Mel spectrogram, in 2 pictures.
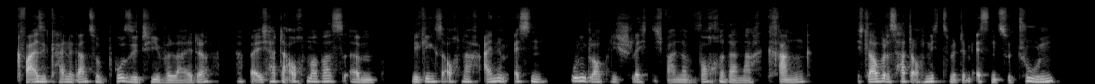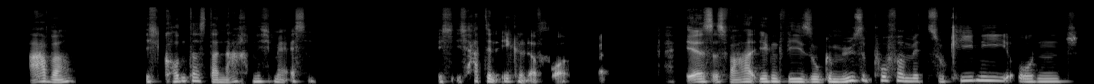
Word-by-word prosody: quasi 130 -2 +6
keine 120 -2 -2
ganz 125 +3 +1
so 120 -4 -3
positive 110 -7 0
leider, 100 +7 -1 0.3
weil - - +3
ich 110 - -3
hatte 135 - 0
auch - - +1
mal 130 -2 +1
was, 135 0 -1
ähm, 105 -1 0 0.3
mir 110 0 +1
ging's 130 +2 0
auch - - -2
nach 120 -1 -2
einem 140 +5 +2
Essen 125 -2 -1 0.2
unglaublich 120 -8 +1
schlecht. 110 0 -3
Ich - - -9
war 100 +2 -2
'ne 105 -2 -3
Woche 125 +2 -1
danach 100 -1 -2
krank. 105 +3 +1 0.4
Ich - - -6
glaube, 125 +4 +6
das 120 - -1
hatte 135 - +3
auch - - -3
nichts 130 0 -1
mit 110 - -1
dem - - -3
Essen 110 -1 0
zu 105 -2 -3
tun, 135 +4 +1 0.7
aber 115 +6 +4 0.7
ich 125 +2 -5
konnte 155 +4 +1
das 150 - -3
danach 110 +6 -1
nicht 130 0 -3
mehr 115 -1 -4
essen. 135 +1 -6 1.2
Ich - - -7
ich - - -6
hatte - - +2
'n - - 0
Ekel - - -1
davor. - - -2 1.1
W - - +4
ja, - - +8
es 125 +1 +4
es 115 0 0
war 120 +5 +2
irgendwie 130 -1 +3
so 120 0 +1
Gemüsepuffer 165 - +1
mit 145 -1 -1
Zucchini 175 +6 0
und, 130 0 -2
125 Hz, 175 wpm, -26 LUFS, 110-135 Hz, 1.2 s, ja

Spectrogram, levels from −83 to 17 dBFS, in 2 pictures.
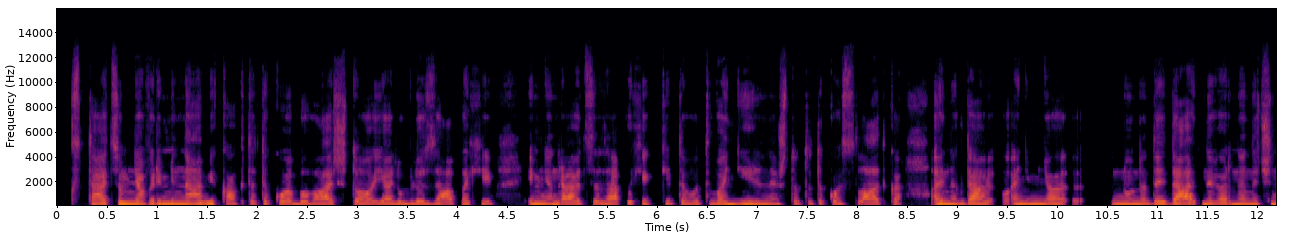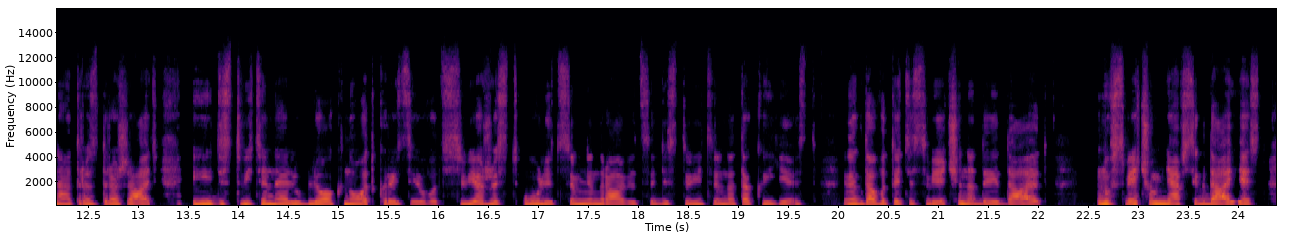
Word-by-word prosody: Кстати, 265 +1 -1
у - - +9
меня 245 0 +5
временами 250 +2 +4
как-то 215 -3 -4
такое 230 +1 -1
бывает, 215 +3 +1
что 225 -5 -1
я 215 -1 0
люблю 210 +1 0
запахи, 200 +4 -2 0.3
и 215 - +1
мне 220 -2 +4
нравятся 220 0 +1
запахи 230 - -1
какие-то 225 -2 -7
вот 205 0 -5
ванильное, 215 +1 +2
что-то 205 -1 -9
такое 215 0 -4
сладкое, 200 -4 -2 0.3
а 250 - +4
иногда 200 -1 +4
а - - -8
они 210 0 +2
меня, 200 -2 +2
э, - - -10 0.3
ну, 215 -1 +2
надоедают, 195 - +4
наверное, 200 -3 +2
начинают 210 +1 -1
раздражать. 200 0 -1 0.3
И 205 -1 +4
действительно, 205 +3 -1
я 195 - +2
люблю 195 0 +1
окно 195 +1 +1
открыть, 225 -5 -4
и 205 - -4
вот 200 0 -8
свежесть 215 +1 -2
улицы 215 -3 -2
мне 195 0 +1
нравится. 190 +2 -2
Действительно, 200 0 -4
так 195 0 -4
и - - 0
есть. 195 +1 -7 0.3
Иногда 200 0 +2
вот 235 +1 -4
эти 220 -1 -2
свечи 210 +6 -4
надоедают. 205 0 -1 0.5
Ну, 260 +1 +6
свечи 265 +8 -1
у - - +3
меня 250 -2 +4
всегда 210 -4 +1
есть, 260 -9 -1
210 Hz, 145 wpm, -25 LUFS, 200-225 Hz, 0.5 s, у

